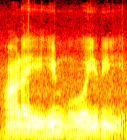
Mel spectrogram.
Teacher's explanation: mim mati bertemu ghain juga dibaca izhar izhar syafawi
